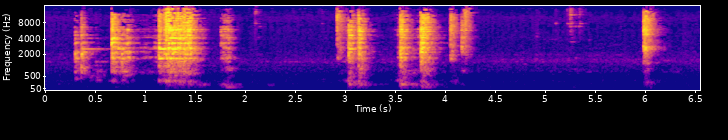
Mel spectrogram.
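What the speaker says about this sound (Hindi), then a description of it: "अब इसको ये ढक्कन को लगा दूंगी।" Metal clinks and clatters as a lid is fitted onto a pressure cooker with its rubber gasket and whistle removed, several short close knocks and scrapes in bursts separated by quiet pauses.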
